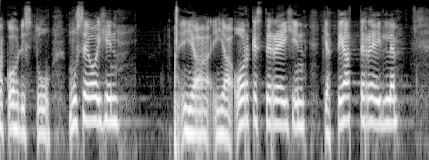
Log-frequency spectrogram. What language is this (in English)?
Finnish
